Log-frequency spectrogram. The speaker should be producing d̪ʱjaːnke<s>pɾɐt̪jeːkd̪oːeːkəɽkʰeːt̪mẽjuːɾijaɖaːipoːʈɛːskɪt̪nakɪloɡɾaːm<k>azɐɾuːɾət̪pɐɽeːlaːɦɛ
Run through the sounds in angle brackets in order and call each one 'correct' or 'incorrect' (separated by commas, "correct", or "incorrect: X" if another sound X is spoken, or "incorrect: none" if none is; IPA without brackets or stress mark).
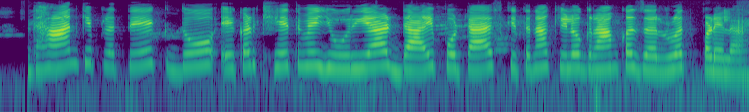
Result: incorrect: none, correct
